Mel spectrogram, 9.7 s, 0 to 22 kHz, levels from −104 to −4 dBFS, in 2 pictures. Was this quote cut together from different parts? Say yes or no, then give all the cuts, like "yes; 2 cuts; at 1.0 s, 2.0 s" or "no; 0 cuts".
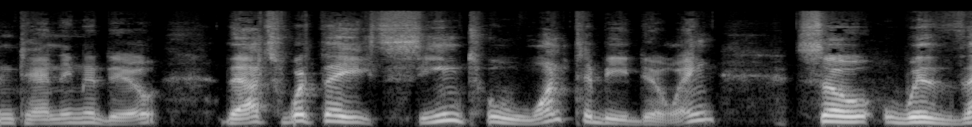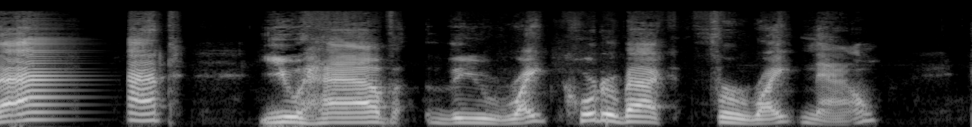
no; 0 cuts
